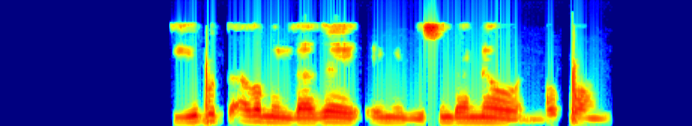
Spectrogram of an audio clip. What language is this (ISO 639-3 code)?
kln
